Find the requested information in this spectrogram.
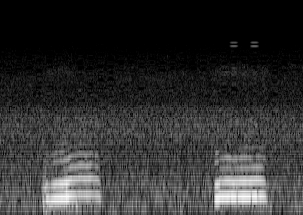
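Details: A female dog dozing in her sleep gives two short whistling, whiny snore notes, each lasting under a second and rising slightly, about two seconds apart, in an otherwise quiet room.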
